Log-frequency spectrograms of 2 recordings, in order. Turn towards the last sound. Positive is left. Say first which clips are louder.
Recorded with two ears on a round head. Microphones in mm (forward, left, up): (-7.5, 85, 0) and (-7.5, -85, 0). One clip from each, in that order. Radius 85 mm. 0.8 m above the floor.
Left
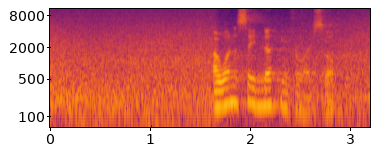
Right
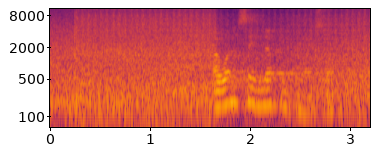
# left 6 dB
turn(degrees=45)  # may be behind; listen again after turning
